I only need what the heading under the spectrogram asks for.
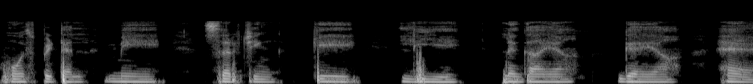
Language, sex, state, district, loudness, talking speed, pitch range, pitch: Hindi, male, Haryana, Rohtak, -26 LUFS, 65 wpm, 120-125 Hz, 120 Hz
